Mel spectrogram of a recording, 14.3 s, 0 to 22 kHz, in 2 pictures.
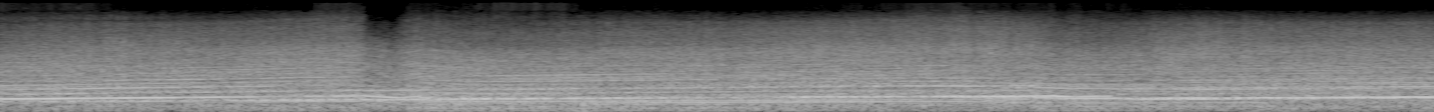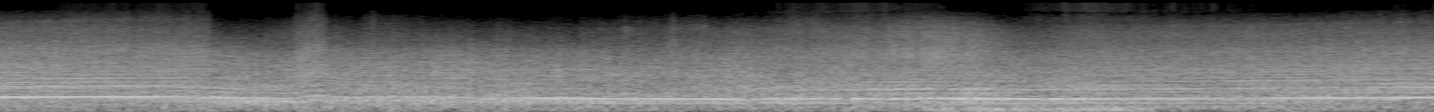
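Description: Onboard engine note of a 1966 sportscar lapping Oulton Park: a steady, loud drone rises and falls as the driver shifts and accelerates through the corners, with no voices.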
